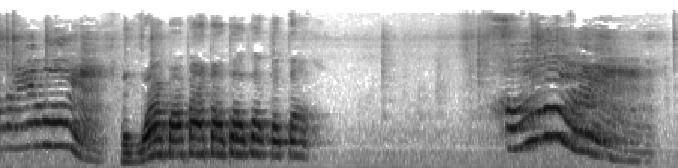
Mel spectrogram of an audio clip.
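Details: Pet yellow-naped amazon at home in a small room during a goofy evening, saying words in a high, nasal voice: a falling syllable, a quick burbling phrase, then a long downward-sliding call, with a person chatting nearby.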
